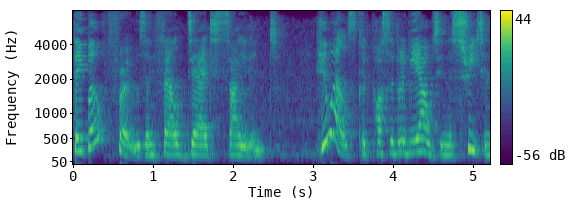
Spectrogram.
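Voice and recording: Someone reads aloud here in a natural voice.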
